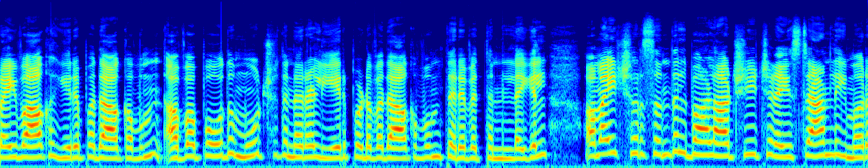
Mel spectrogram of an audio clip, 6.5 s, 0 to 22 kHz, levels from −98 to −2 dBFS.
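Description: Sharp single clicks cut through the speech at 0.38, 1.66, 2.81, 3.77 and 4.84 s, each showing as a thin vertical line across the spectrum. These are likely dropped samples: a tiny fraction of a millisecond vanishes, so the waveform jumps abruptly to a later value.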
